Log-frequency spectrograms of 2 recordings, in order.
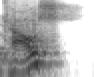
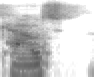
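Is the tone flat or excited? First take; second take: excited; flat. First: It is said excitedly, like a puppy. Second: It is said flatly and quietly.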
